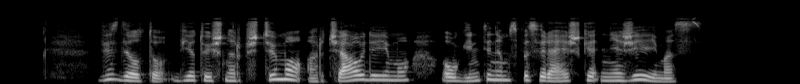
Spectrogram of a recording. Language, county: Lithuanian, Klaipėda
